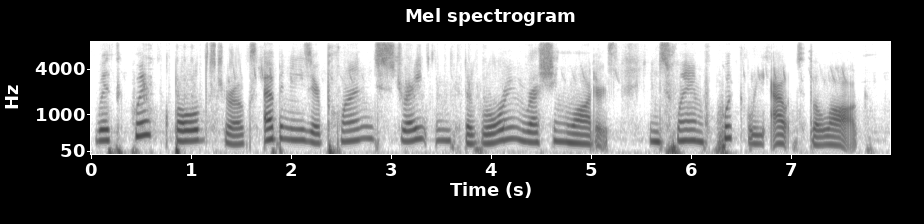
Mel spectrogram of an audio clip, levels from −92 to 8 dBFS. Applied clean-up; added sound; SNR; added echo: neural separator model SepFormer DNS4.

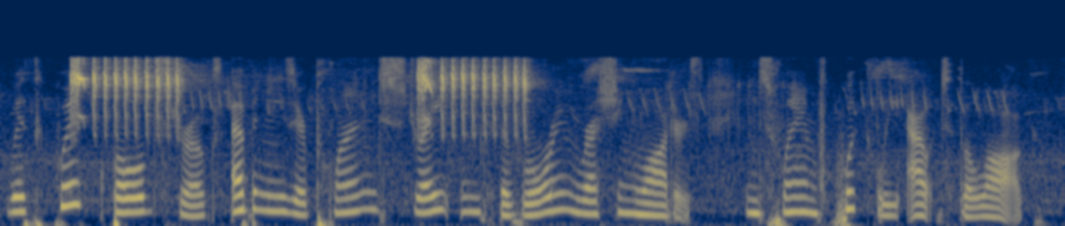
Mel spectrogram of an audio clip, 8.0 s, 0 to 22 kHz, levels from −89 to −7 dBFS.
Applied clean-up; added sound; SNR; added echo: none; Bird; -1 dB; none.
